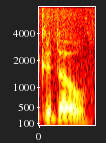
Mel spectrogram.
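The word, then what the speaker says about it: Godot: going to use gdau with God do which is apparently pronounced gdo I had no idea as the engine and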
